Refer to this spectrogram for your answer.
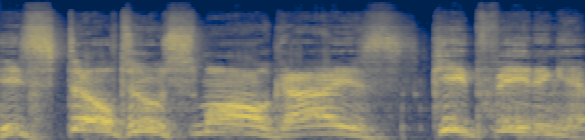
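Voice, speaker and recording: Using a put-on character voice, the speaker talks very slowly in a raspy, fairly high pitch. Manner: funny, exaggerated.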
